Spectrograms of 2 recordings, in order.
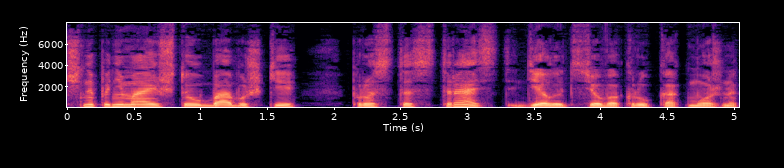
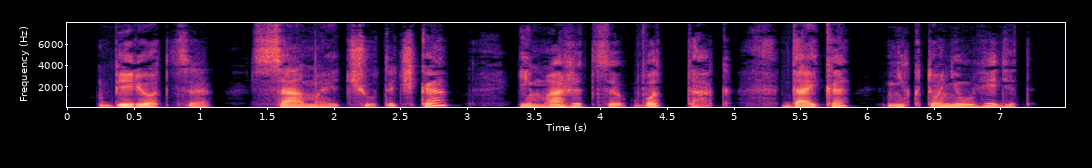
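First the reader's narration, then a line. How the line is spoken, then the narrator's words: Quiet. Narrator (Russian): тихонько сказала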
